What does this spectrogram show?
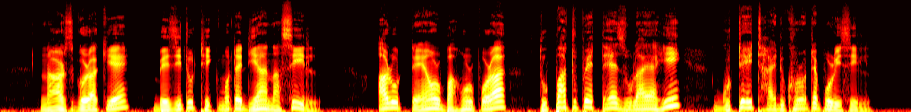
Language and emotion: Assamese, disgusted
